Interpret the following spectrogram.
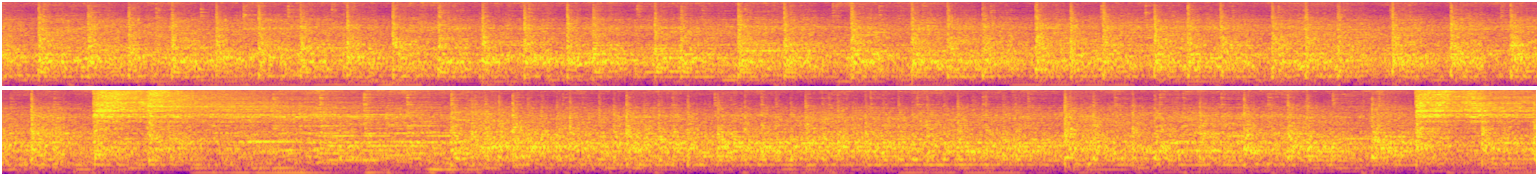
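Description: Live cumbia band playing an instrumental stretch driven by timbales, with congas and bass. A cymbal crash about eight seconds in rings for a couple of seconds over the beat.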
